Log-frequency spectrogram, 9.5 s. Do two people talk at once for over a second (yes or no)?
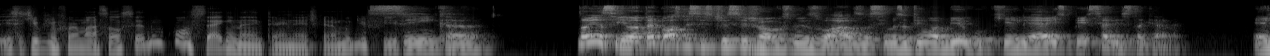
no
